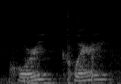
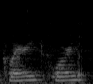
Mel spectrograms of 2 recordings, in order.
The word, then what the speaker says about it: Quarry: I think the last big hit was, what, Quarry? How do you pronounce that one again? Quarry? Q-U-A-R-R-Y? Oh, the Quarry?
